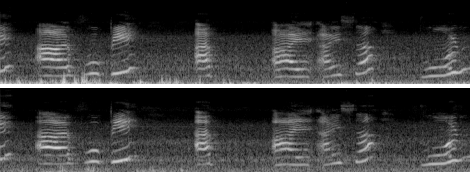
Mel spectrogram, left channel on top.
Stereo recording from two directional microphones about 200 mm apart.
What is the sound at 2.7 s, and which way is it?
A child's voice, 10° left (ahead or behind).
